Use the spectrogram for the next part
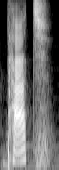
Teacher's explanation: It's like an aspirated P, so it has a puff of air.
